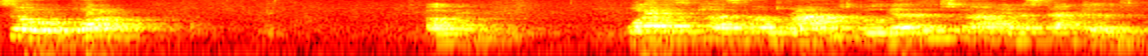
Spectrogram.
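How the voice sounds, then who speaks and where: A woman speaking at a fairly slow pace, with audible room echo and noticeable background noise. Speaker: entrepreneur and lawyer giving a talk. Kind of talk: workshop talk. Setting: room with live audience. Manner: animated; loud.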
